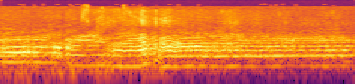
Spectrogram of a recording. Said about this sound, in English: Race cars sound better at night. There is just no other way around that. It's something to do with the density of the air. It's what somebody told me.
